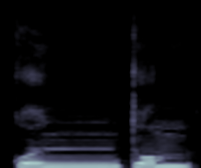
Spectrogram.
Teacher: کلمت کنتم میں بھی نون ساکن ہے پھر حرف التا ہے. کیونکہ یہاں حکم الاخفاء ہے تو ہم یہ حکم کو غنہ کے ساتھ ادا کریں گے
